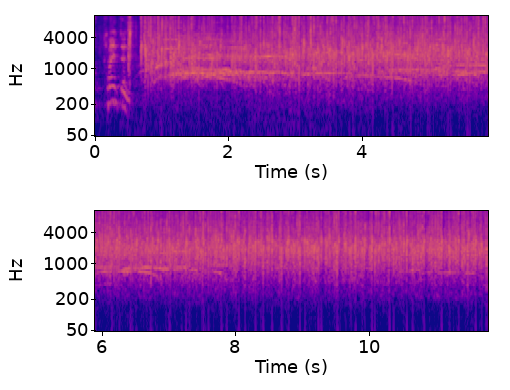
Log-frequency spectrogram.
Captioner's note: cheers and applause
